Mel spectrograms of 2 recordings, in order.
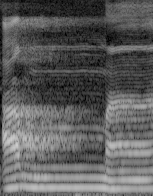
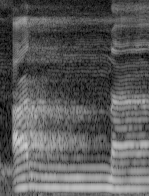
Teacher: Nun dan mim tasydid harus dibaca dengung yang lama yang lama itu berapa sekadar dua harakat atau satu Alif itu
